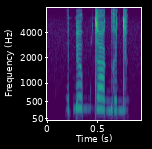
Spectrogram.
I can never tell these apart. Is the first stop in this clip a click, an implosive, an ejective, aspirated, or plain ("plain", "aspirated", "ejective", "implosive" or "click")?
implosive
